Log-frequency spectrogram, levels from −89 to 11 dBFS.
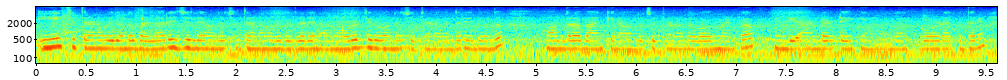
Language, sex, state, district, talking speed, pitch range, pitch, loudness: Kannada, female, Karnataka, Bellary, 135 wpm, 210-225 Hz, 220 Hz, -16 LUFS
